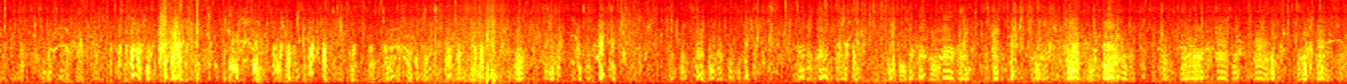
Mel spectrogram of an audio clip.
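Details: A flock of ducks at a creek keeps up dense, continuous nasal quacking and chatter. A short loud burst comes early, then a steady mix of overlapping calls follows.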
